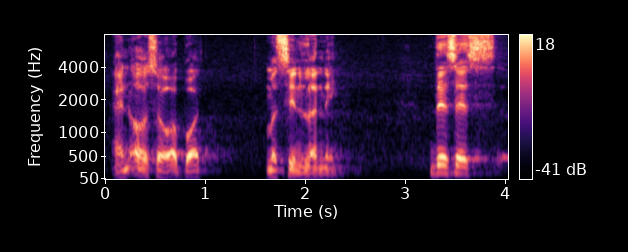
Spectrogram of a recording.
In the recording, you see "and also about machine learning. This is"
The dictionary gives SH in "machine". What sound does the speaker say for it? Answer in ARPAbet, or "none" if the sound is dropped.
S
